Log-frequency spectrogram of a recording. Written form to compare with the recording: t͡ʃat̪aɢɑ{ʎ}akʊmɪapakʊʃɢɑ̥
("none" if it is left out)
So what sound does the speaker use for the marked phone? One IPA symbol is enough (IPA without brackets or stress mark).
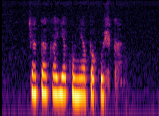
j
